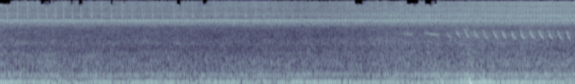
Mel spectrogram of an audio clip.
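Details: On a spring day, honey bees flying give a steady, low droning hum throughout, with faint high insect ticking, a brief chirping bird trill near the end, and one sharp click.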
